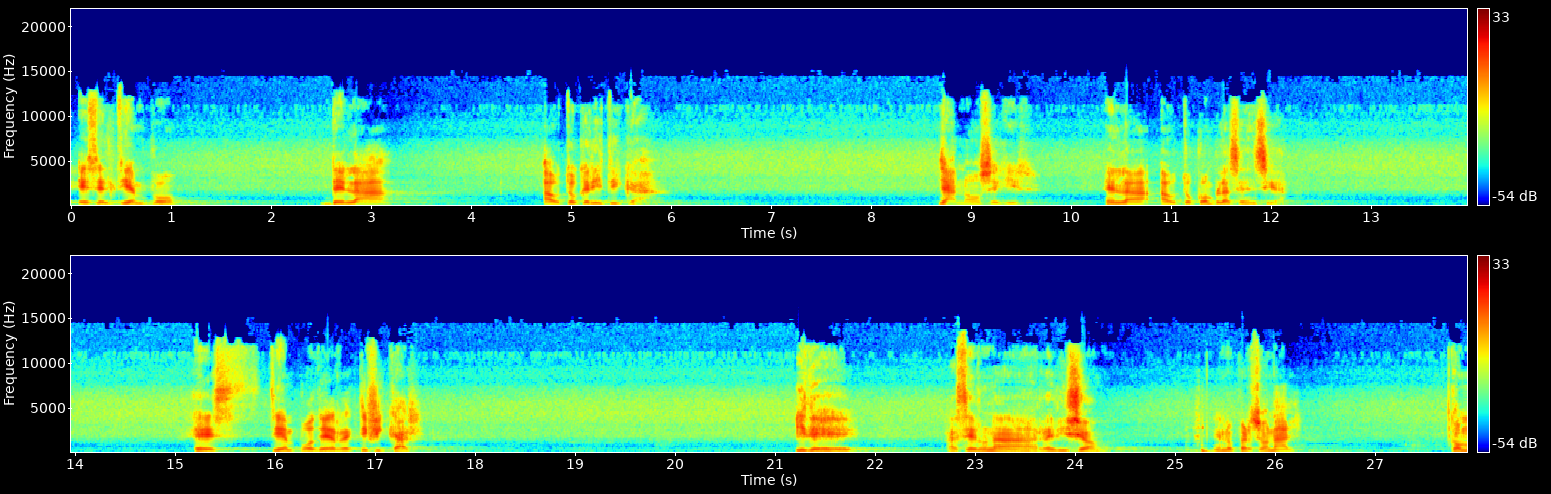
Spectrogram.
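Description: An elderly man speaks calmly and slowly into a microphone, with long pauses, in a large echoing hall.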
